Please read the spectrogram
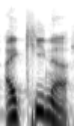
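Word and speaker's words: Ikhine: Sie haben Tannehill, sie haben Derek Handy, sie haben Robert Woods, AJ Brown, Westbrook Aikini oder Aikina. Aikina spricht man den aus.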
